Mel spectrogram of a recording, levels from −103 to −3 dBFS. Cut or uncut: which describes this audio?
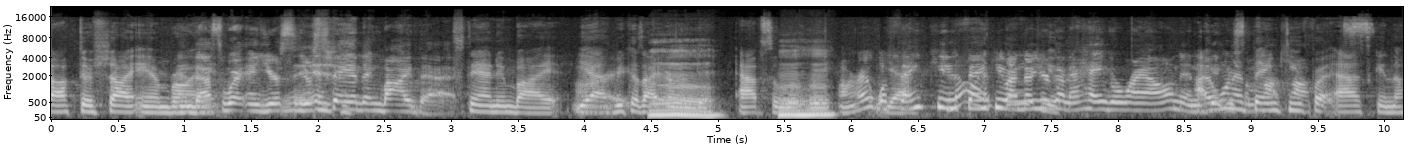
cut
